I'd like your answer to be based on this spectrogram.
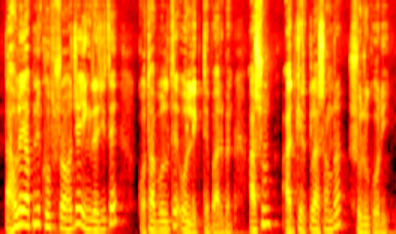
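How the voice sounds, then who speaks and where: A man teaching spoken English in Bengali, saying each English phrase slowly and repeating it. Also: mid-range voice, very animated, darkish tone. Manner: says English phrases very slowly and twice over.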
